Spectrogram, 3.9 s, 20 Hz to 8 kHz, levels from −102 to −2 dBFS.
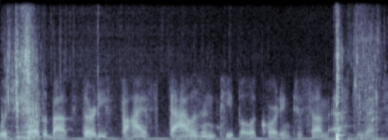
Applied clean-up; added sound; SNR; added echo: none; Splash, splatter; 0 dB; none.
